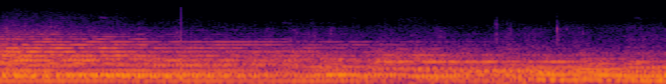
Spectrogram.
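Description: Church bells toll together across Britain in mourning for the death of Queen Elizabeth, a dense, ringing wash of overlapping tones, steady and fairly loud, with no voices present.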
